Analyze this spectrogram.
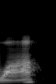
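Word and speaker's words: Waaagh: and starts a war it's called a wah okay i believe it's orcs screaming the word war but they don't pronounce ours properly so why that's the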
